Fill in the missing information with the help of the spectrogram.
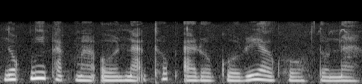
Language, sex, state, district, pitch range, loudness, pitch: Garo, female, Meghalaya, North Garo Hills, 180-220 Hz, -14 LUFS, 185 Hz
